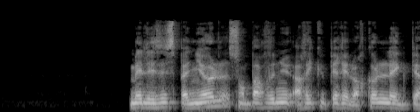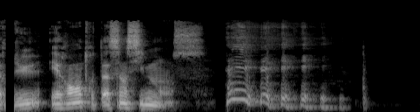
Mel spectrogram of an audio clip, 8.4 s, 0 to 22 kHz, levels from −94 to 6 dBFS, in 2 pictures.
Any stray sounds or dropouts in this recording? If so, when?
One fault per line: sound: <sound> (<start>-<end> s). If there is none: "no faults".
sound: dropout (4.3-4.4 s)
sound: laugh (6.5-7.7 s)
